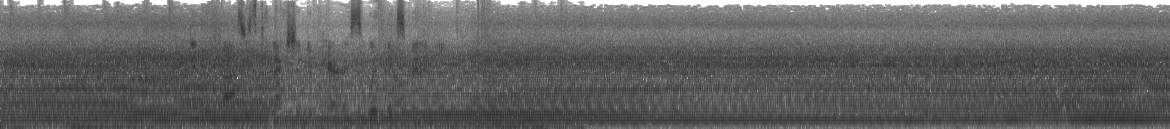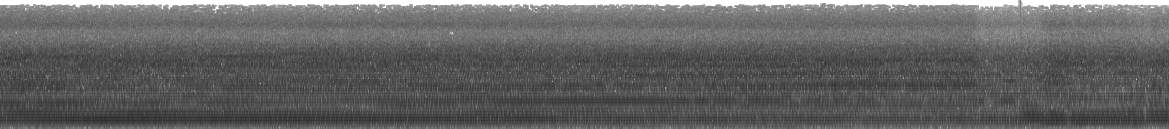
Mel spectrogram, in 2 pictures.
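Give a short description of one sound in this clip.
A race car engine roars loudly and steadily at high speed, close by.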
